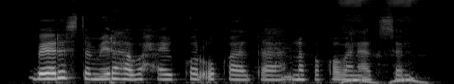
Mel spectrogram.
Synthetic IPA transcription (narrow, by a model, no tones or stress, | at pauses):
bɛːɾɪst̪ʰɐmɪɾɐɦɐwɑħɑjkʰɔrʔʊ̰qɑːd̪aːnɐfɑqɔwɐnaːɡsɐn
